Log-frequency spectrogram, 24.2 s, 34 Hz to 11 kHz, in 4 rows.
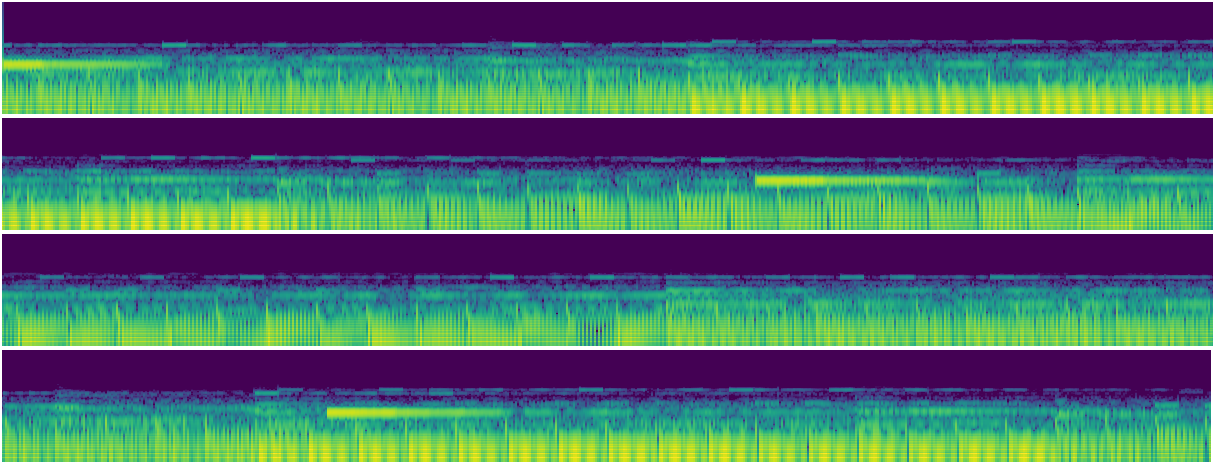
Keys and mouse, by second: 0.9 g, 2.6 a, 3.0 z, 3.2 click, 3.4 right click, 4.3 right click, 4.7 click, 5.1 a, 5.1 z, 5.3 click, 5.8 click, 5.9 KP_7, 6.1 z, 7.5 click, 7.9 ctrl+z, 8.1 ctrl+z, 8.3 right click, 8.6 click, 9.1 click, 9.5 a, 9.8 z, 10.1 click, 10.7-13.7 drag, 13.7 KP_3, 13.9 z, 14.4 click, 16.1 right click, 16.6 KP_3, 17.1 click, 18.1 click, 18.1 a, 18.3 z, 18.6 z, 19.6 click, 19.6 right click, 20.3 click, 20.5 a, 20.5 z, 20.6 middle click, 20.6 z, 22.0 KP_1, 22.1 z, 22.4 click, 23.1 right click, 23.7 g.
